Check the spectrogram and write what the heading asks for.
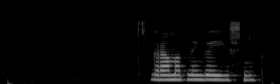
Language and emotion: Russian, neutral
